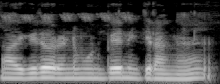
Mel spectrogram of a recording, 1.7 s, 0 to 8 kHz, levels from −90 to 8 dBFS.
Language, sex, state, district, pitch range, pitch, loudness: Tamil, male, Tamil Nadu, Nilgiris, 135-140 Hz, 140 Hz, -15 LUFS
